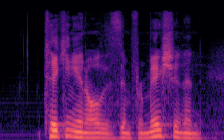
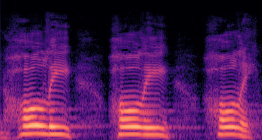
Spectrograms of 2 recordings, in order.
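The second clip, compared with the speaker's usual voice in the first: proclaimed cry; 4 semitones higher, 6 dB louder, slower than usual. Acted. Seraphim's cry quoted.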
